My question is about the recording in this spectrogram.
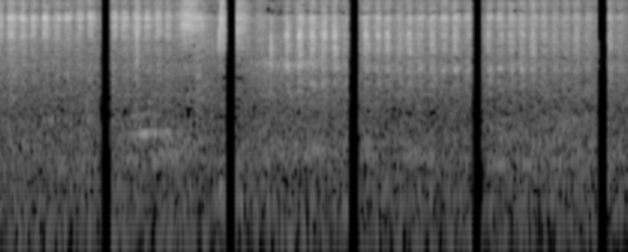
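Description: Coloured pencil scratching on paper in quick back-and-forth shading strokes, several strokes a second.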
